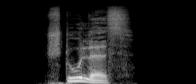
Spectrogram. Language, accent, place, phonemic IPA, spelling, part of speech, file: German, Germany, Berlin, /ˈʃtuːləs/, Stuhles, noun, De-Stuhles.ogg
- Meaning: genitive singular of Stuhl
